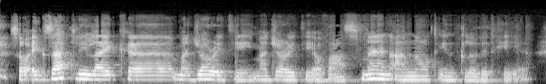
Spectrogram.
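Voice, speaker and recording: Her pitch fairly low, a woman talks at a moderate pace with hardly any pauses and fairly even intonation over noticeable background noise. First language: not English. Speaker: online show host. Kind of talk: live interview. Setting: live video stream. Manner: halting, many fillers.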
